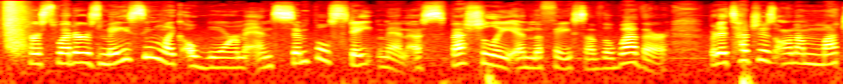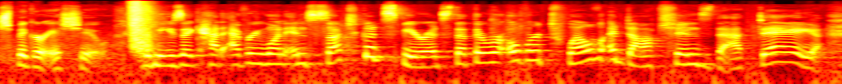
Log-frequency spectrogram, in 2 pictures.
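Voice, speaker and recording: Over noticeable background noise, a high-pitched woman speaks at a moderate pace, her pitch swinging very widely. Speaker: news reporter and anchor. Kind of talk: news package narration.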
